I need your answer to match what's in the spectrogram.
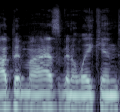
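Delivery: ordinary talk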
